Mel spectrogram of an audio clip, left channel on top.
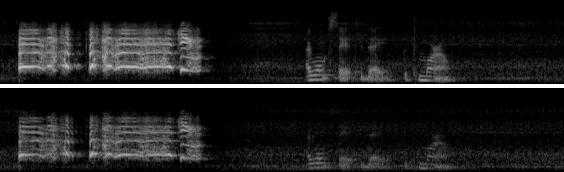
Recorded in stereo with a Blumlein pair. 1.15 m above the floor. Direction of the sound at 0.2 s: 65° left.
